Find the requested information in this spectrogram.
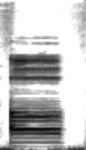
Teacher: the back mid rounded vowel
